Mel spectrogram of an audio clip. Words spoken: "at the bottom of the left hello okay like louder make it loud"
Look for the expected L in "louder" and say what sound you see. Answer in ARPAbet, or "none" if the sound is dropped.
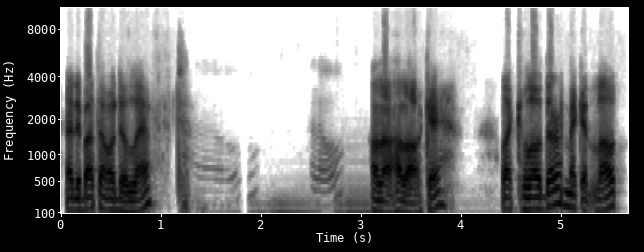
L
